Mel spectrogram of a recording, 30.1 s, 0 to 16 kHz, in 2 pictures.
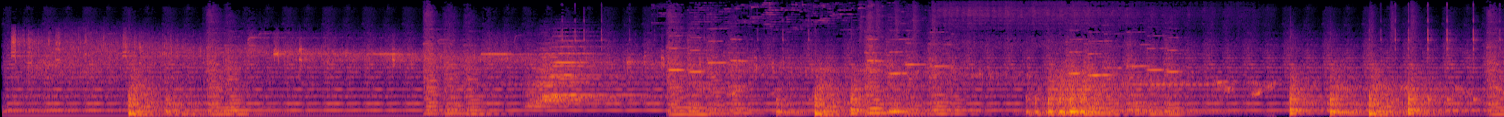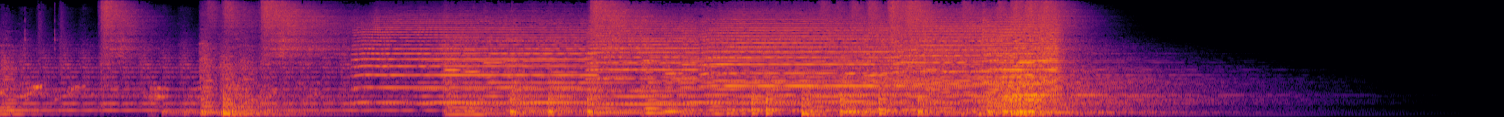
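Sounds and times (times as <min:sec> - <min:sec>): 
thriller horror music: 0:00.0 - 0:27.9.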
